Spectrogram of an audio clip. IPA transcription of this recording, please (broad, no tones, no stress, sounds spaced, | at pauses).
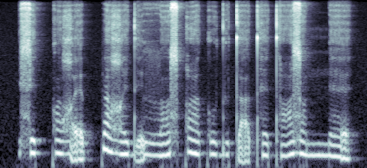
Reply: s e kː ɒ ʁ ɛ̰ pː a ʁ e d̪ ḛ lː ɒ s q o ɐ̯ k o d̪ ɯ t̪ a̰ t̪ʰ ɛ t̪ʰ ɑ z ɒ nː ɛ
